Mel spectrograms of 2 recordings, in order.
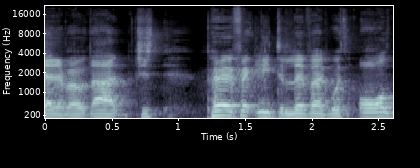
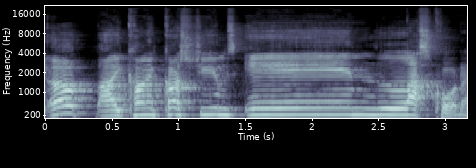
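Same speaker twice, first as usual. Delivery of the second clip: mock announcement; 8 semitones higher, slower than usual. Mocking the film's late costumes.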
